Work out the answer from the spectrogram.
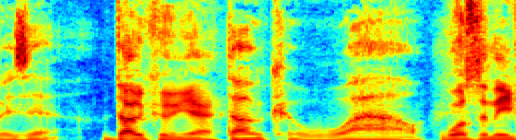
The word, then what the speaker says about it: Doku: How do you pronounce his name? Doku, is it? Doku, yeah.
